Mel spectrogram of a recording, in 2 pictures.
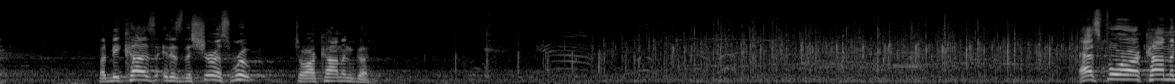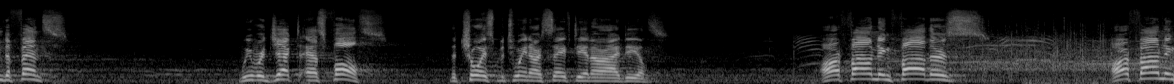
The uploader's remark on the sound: At the West Front of the United States Capitol in Washington, D. The 56th inauguration, which set a record attendance for any event held in the city.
